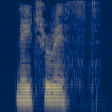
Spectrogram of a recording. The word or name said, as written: naturist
